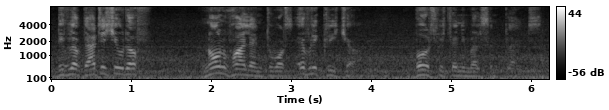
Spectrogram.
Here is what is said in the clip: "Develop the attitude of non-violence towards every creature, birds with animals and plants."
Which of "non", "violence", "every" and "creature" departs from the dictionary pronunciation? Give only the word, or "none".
violence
